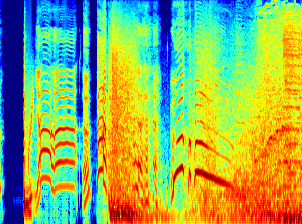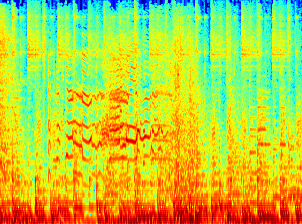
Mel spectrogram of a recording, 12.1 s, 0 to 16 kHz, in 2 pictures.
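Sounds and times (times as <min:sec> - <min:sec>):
high-pitched cartoon gibberish voice: 0:00.0 - 0:02.2, 0:07.0 - 0:09.5.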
